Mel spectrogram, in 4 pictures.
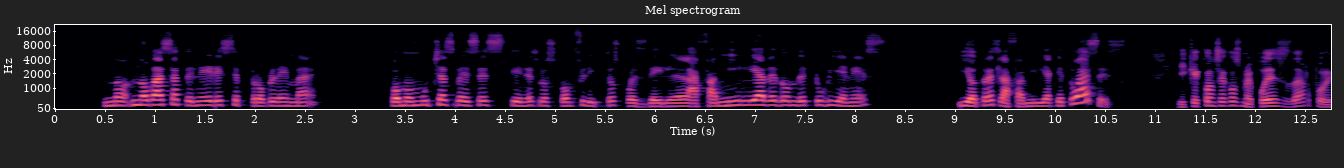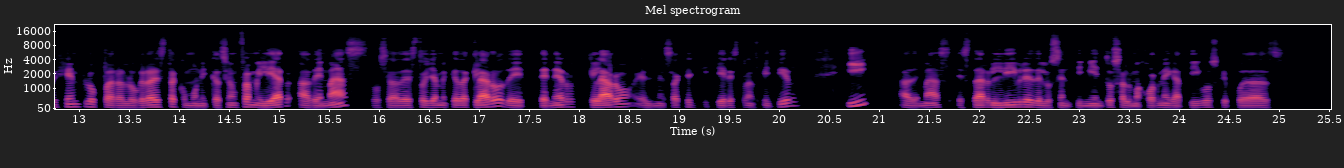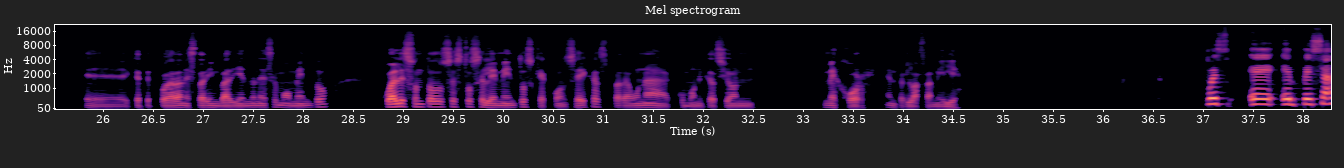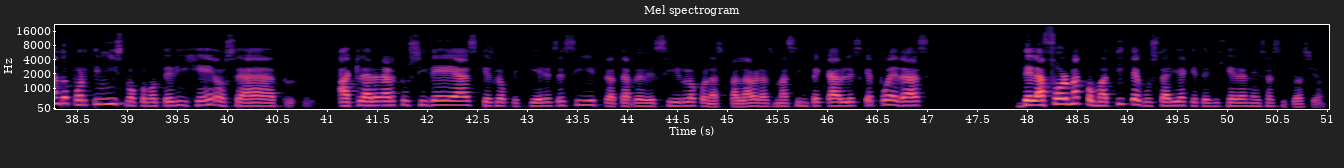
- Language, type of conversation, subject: Spanish, podcast, ¿Qué consejos darías para mejorar la comunicación familiar?
- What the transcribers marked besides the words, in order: none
